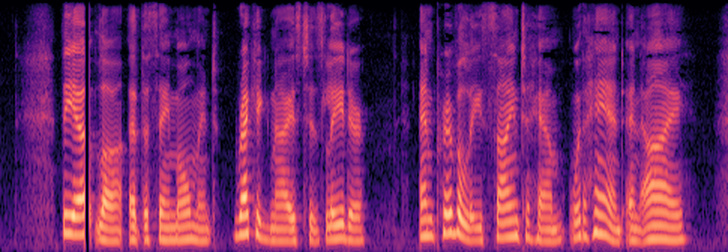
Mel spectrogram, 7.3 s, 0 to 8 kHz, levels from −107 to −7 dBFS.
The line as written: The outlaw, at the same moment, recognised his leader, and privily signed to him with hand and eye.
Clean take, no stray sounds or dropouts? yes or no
no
